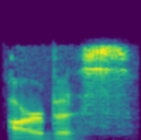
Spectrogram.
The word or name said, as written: Arbus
